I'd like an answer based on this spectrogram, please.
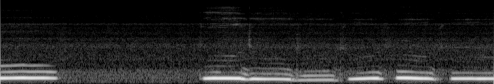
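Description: A person humming a slow lullaby tune in long held notes with small dips in pitch. One phrase ends about half a second in, and a new one starts about two seconds in with several notes, the last held long.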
